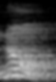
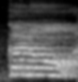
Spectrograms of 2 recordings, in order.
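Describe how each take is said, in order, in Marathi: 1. सुरुवातीला k चा आवाज उच्चारला जात नाही. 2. सुरुवातीला k चा आवाज उच्चारला जातो. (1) "फक्त नो" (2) "कनो असं म्हणतात का तुम्ही?"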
